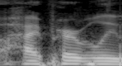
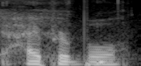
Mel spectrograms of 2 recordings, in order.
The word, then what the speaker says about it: hyperbole: Cognitive dissonance, I've heard a lot of people that thought hyperbole was hyperbole. – Yeah, that's poop too. – That's how you say it, hyperbole. – And it kind of like hyperbolic. So then you're. – So yeah, right. It's definitely hyperbole.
